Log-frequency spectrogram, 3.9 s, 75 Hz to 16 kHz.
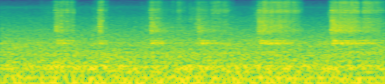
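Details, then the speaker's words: C5 Corvette Z06 torque tube bearing, removed from the car and turned slowly by hand: a dry, gritty scrape about once a turn, roughly every 0.7 seconds. The bearing also has felt play and is on its way out; the torque tube is being rebuilt. "This was the reason why I wanted to take it out, because I could feel the play in this bearing, but I could also hear it."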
